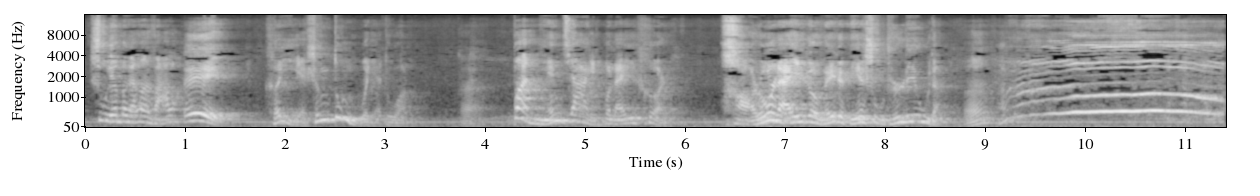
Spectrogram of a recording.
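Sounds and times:
speech: 0:00.1 - 0:09.4
wolf howling: 0:09.2 - 0:11.3.

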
